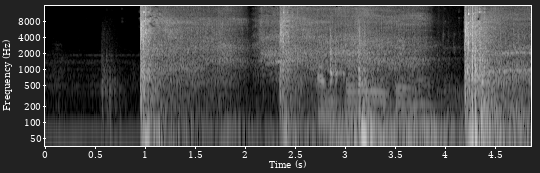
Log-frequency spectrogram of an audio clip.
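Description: Gunshots fire loudly, one at a time.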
